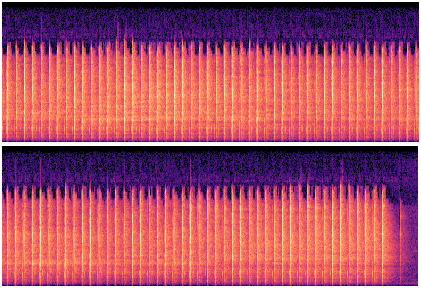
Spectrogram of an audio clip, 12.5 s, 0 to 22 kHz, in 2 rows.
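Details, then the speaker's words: Home extracorporeal shockwave therapy device for joint pain set at intensity 90 mJ, 8 Hz, 1,600 shocks: rapid regular sharp clicking about eight pulses per second for twelve seconds as the applicator fires. "intensity here you can see it's 90 megga frequency is 8 Hertz and it's set for 1,600 uh shocks"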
